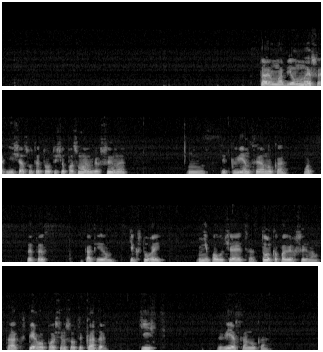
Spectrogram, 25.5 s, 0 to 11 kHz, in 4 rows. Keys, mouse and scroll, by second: 3.4-4.6 drag, 6.6 click, 9.2-11.0 drag, 12.0-14.3 drag, 16.3-17.4 drag, 21.4-23.4 drag, 24.5-25.4 drag.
